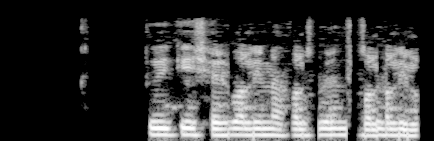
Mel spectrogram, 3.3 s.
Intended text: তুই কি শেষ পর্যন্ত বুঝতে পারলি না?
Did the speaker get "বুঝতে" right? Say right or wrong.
wrong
